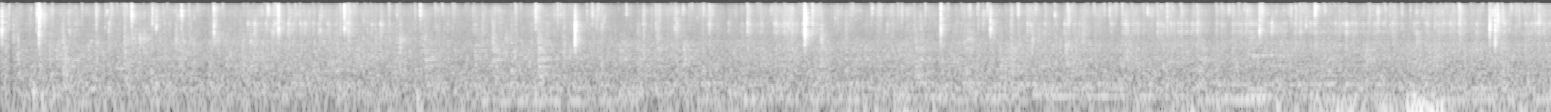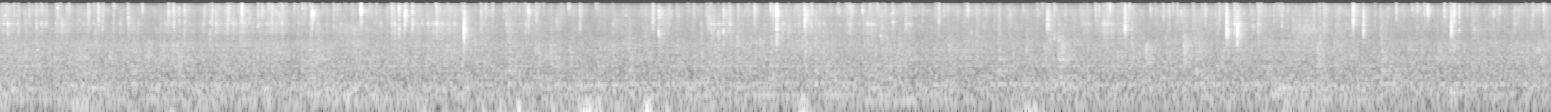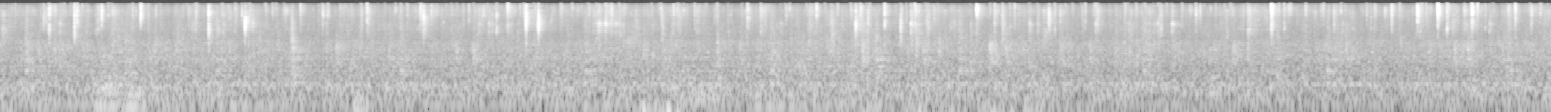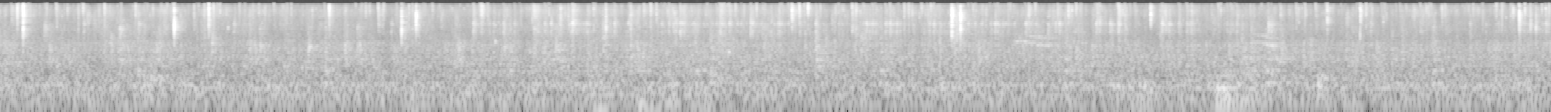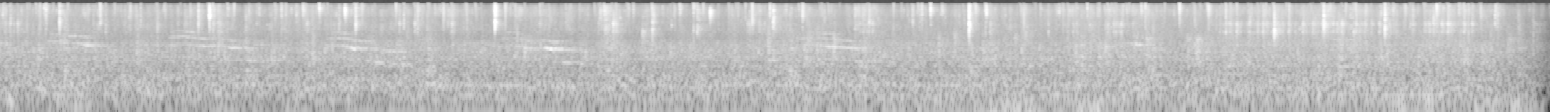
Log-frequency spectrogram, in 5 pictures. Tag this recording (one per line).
drop
hood
concrete
water
rain
roof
